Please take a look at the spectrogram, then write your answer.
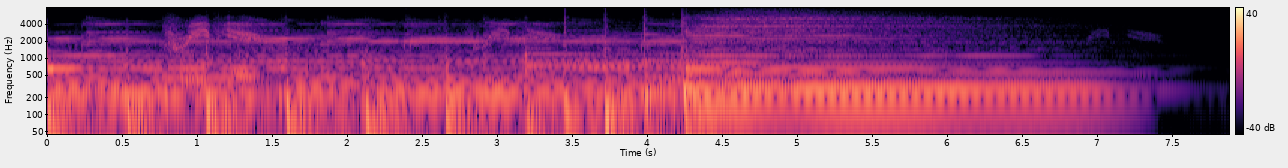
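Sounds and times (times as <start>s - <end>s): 
walking home musical stinger: 0.0s - 7.7s.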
